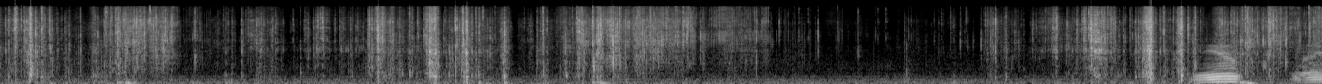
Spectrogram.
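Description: Plastic wrappers crinkle and rustle as hands tear open packs of cards.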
